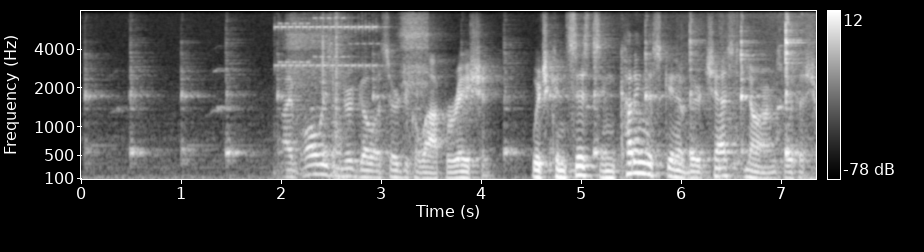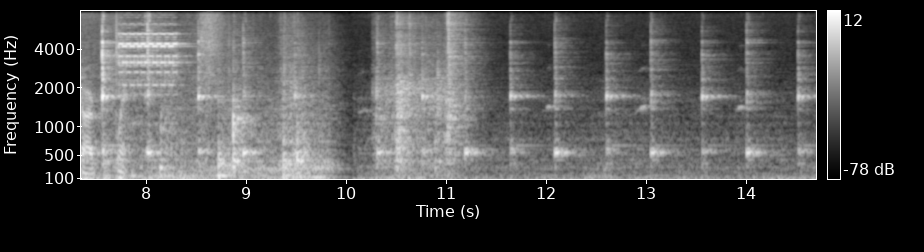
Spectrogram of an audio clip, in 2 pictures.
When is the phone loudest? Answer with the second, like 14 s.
8 s.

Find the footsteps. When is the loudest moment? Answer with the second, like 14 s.
9 s.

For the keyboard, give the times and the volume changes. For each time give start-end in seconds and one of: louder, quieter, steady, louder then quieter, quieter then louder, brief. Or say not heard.
not heard.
